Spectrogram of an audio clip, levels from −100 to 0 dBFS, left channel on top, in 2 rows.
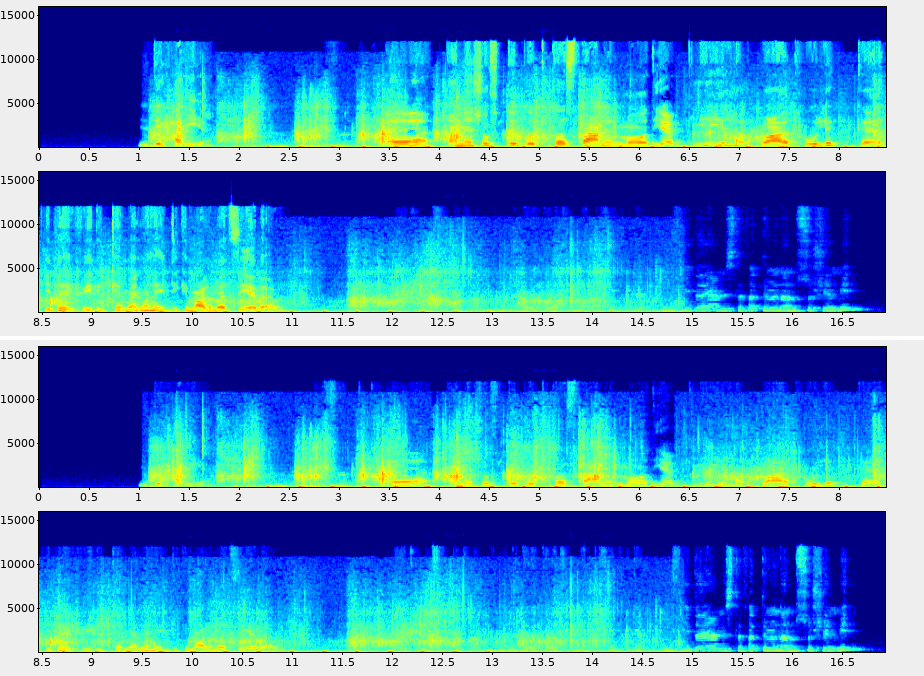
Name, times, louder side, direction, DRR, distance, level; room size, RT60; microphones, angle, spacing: voice 1, 1.0-1.7 3.4-11.0, left 7 dB, 80° left, 0.4 m, -29 dB
sound 1, 1.0-6.1 6.3-14.9, equal, 5° right, 1.3 m, -37 dB
sound 2, 1.9-13.7 13.9-14.0 14.3-14.4, right 2 dB, 35° right, 0.5 m, -33 dB
voice 2, 2.7-3.5 12.0-16.6, right 2 dB, 75° right, 2.1 m, -50 dB
10.5 x 4.7 x 4.6 m
head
